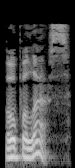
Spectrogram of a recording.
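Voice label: "opalesce", British English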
